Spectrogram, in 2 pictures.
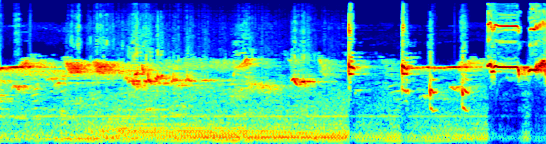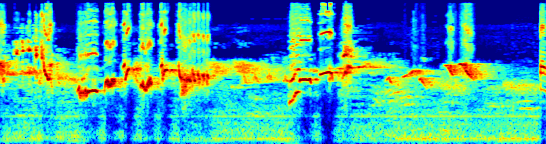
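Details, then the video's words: Oriental magpie-robin in breeding condition calling a rival; softer whistling at first under a low rumble, then loud sharp whistles, twangy slurs and rapid chatter in the second half. "Kacer birahi memanggil lawan"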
